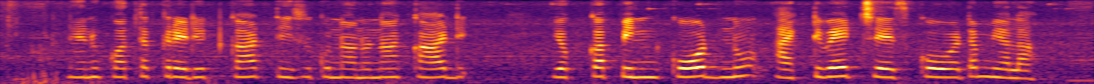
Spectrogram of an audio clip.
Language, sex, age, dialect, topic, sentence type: Telugu, female, 18-24, Utterandhra, banking, question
